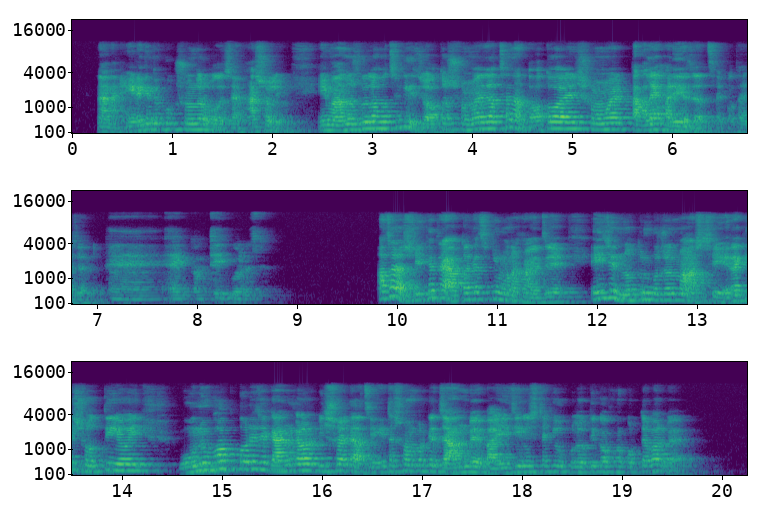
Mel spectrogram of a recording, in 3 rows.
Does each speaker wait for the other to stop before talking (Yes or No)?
Yes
